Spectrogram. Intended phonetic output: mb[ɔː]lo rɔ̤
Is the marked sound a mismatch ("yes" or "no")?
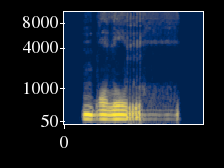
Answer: yes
